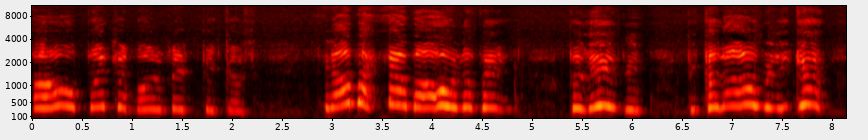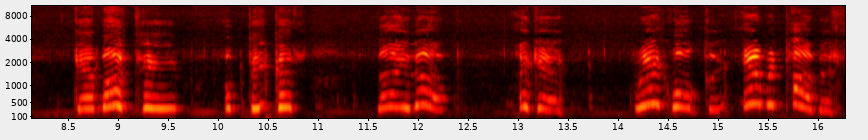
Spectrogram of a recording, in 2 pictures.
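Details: Adult male with cerebral palsy from birth; dysarthria (cerebral palsy).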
